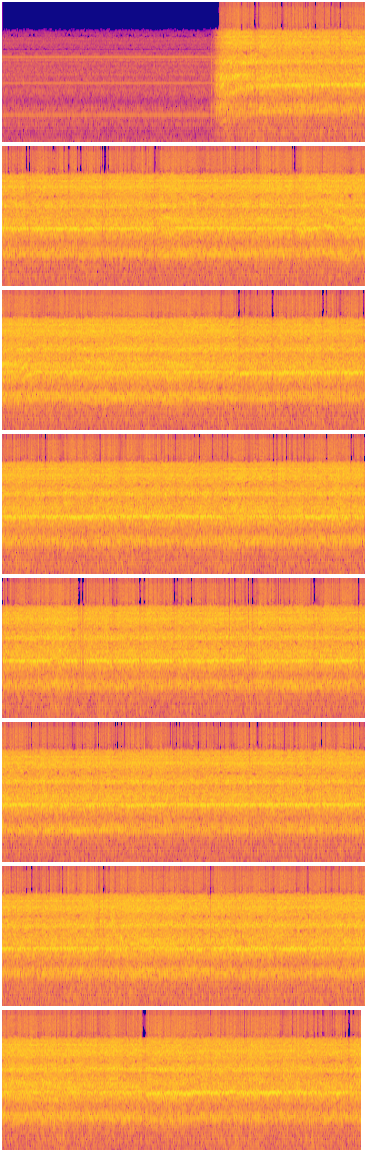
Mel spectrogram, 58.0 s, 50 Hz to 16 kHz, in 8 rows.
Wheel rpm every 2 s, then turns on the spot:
0, 0, 150, 230, 230, 230, 230, 220, 230, 230, 230, 230, 240, 230, 230, 230, 230, 230, 230, 230, 230, 230, 230, 230, 230, 220, 220, 220, 230.
none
